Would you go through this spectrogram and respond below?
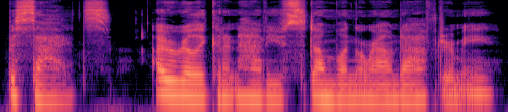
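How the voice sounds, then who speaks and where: A woman's voice: sits low, steady tone, moderate pace, no echo. A woman playing a flirtatious, smug female vampire thief in a whispered, teasing ASMR roleplay, drawling close to the microphone. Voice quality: breathy, whispery. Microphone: close-up studio microphone, dry.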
